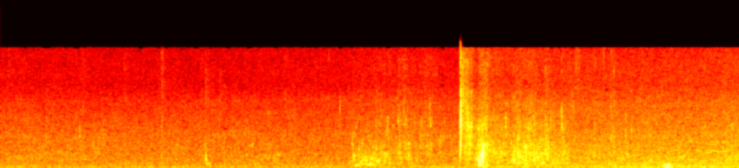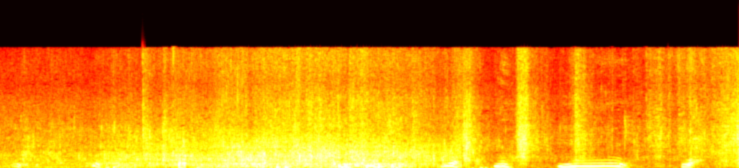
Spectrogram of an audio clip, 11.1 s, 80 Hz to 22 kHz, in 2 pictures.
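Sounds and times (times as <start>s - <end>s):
legs splashing through water: 2.6s - 11.0s
short voiced sounds: 8.3s - 10.9s.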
